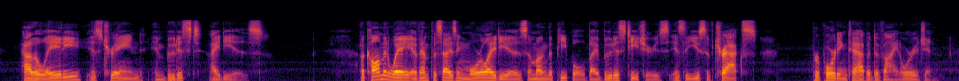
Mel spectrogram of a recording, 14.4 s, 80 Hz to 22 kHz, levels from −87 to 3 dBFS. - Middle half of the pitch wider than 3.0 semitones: Yes, average, 4.2 semitones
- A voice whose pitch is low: Yes, low, 110 Hz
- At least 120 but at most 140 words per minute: Yes, slow, 135 wpm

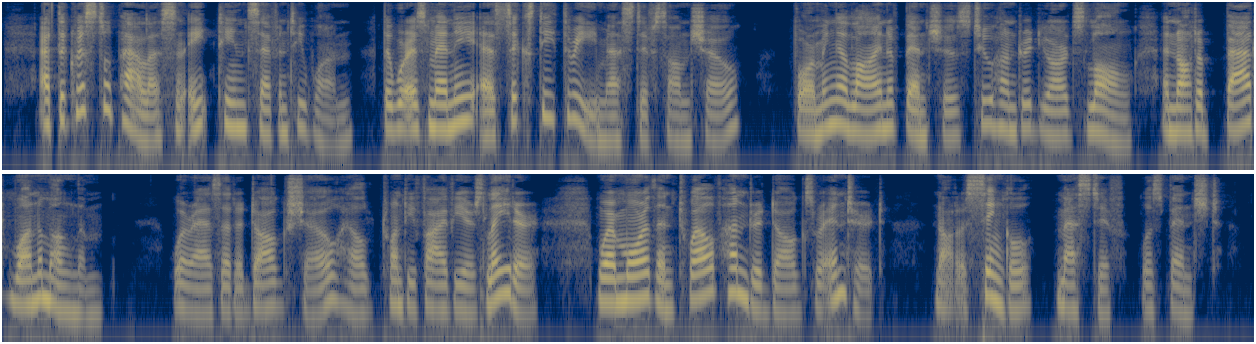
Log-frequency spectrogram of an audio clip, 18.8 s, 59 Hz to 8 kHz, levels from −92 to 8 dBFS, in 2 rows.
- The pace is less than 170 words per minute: No, average, 180 wpm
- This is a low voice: No, medium, 185 Hz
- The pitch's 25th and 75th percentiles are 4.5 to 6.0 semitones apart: Yes, average, 5.3 semitones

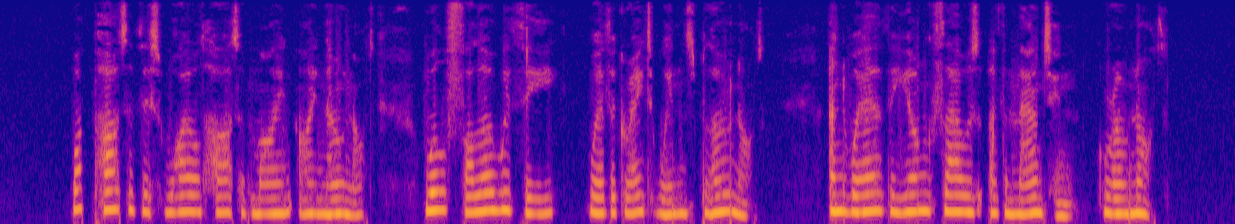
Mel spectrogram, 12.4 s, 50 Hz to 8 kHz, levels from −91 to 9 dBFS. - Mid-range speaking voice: No, high, 210 Hz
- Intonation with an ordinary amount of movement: No, narrow, 2.2 semitones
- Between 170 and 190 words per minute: No, average, 150 wpm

